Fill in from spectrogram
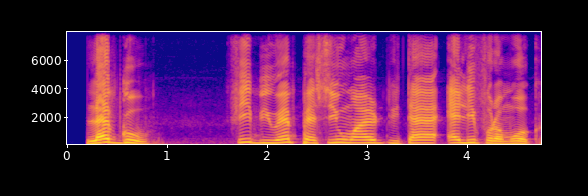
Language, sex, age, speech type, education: Nigerian Pidgin, male, 46-60, read, primary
